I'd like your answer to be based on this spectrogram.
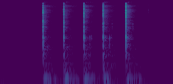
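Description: Five quick, sharp taps on a plastic palatal obturator, a prosthetic roof of the mouth that replaces a palate lost to cancer. The clicks are bright and dry, with almost no ring, and sound like tapping on teeth.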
